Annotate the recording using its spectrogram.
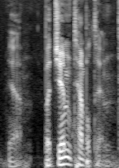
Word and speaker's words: Templeton: So, Jim Templeman. No, that's not how you say it. – Jim Templeton.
